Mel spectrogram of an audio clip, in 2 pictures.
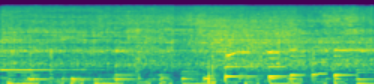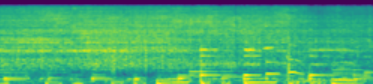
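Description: Slices of pork belly sizzling and frying in a small camping frying pan, a steady hiss as the meat is laid in and turned. Background music with a melody plays over it, and a soft beat comes in about seven seconds in.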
